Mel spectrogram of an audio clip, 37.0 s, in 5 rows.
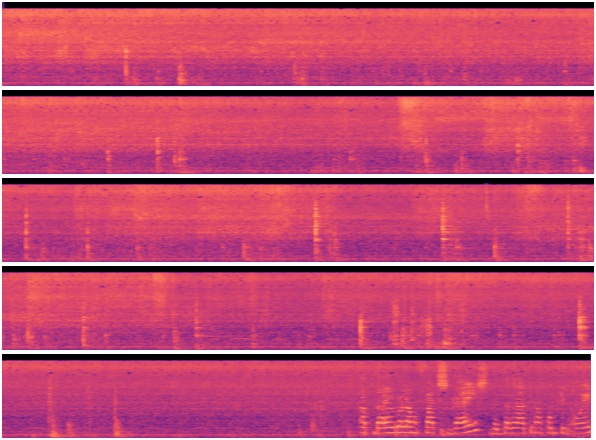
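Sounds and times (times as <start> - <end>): chicken sizzling in a wok: 0.0 - 36.9
wooden spatula scraping: 11.3 - 19.0.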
